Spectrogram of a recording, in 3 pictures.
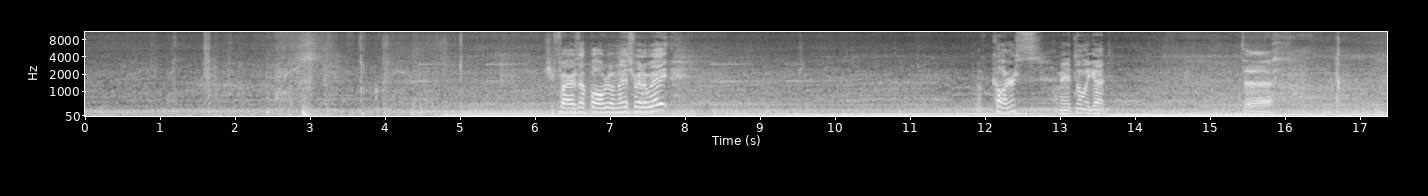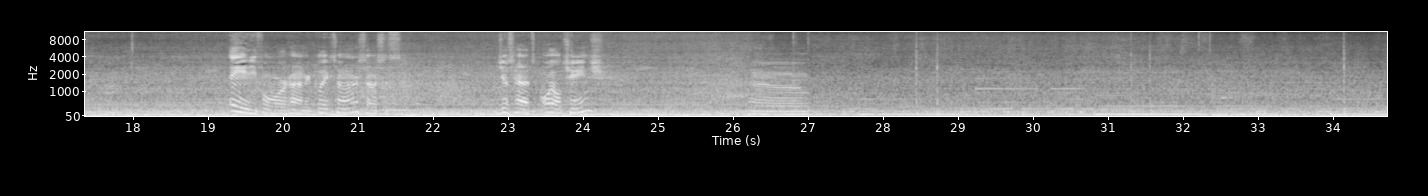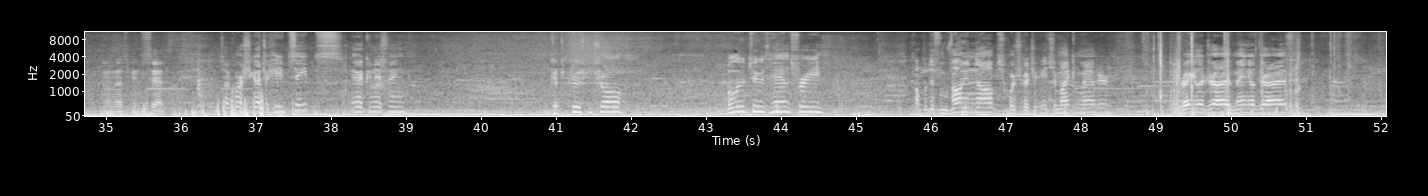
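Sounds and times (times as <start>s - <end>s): car engine idling: 0.0s - 52.0s.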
